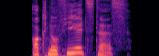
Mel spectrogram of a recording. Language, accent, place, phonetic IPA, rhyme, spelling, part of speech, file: German, Germany, Berlin, [ɔknoˈfiːlstəs], -iːlstəs, oknophilstes, adjective, De-oknophilstes.ogg
- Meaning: strong/mixed nominative/accusative neuter singular superlative degree of oknophil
